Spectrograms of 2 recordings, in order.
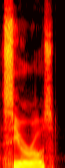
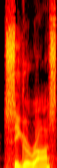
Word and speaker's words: Sigur Rós: He's back, and uh, I guess that's uh, that's Sigur Rós or Seeger Ross, depending on who you ask. I am under the impression it is the first way with which I pronounced it.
